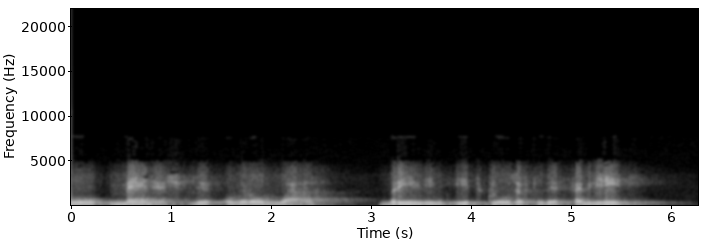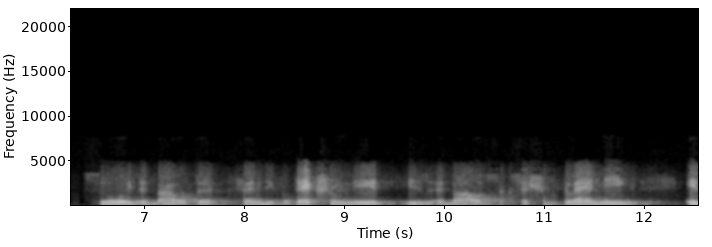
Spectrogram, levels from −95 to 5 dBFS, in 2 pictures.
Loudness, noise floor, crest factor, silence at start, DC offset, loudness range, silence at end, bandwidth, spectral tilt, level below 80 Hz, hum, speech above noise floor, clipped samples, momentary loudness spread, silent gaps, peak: -25 LUFS; -63 dBFS; 18 dB; 0 s; under 0.1%; 5 LU; 0 s; 5 kHz; -9.5 dB/octave; -64 dBFS; none; 39 dB; under 0.1%; 14 LU; none; -8 dBFS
